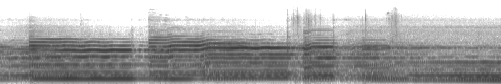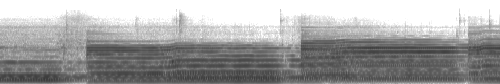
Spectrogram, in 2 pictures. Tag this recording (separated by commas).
Hammond organ, Music, slide guitar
